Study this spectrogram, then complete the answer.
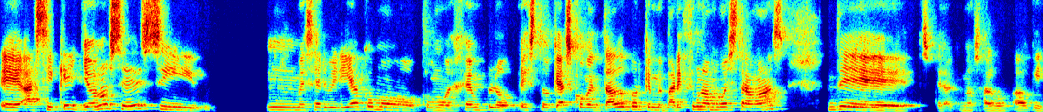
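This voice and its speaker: With audible room echo, a woman with a Spanish accent talks at a fairly slow pace in a fairly high pitch, with ordinary pitch variation. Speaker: seminar participant. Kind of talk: academic discussion. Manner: halting.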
